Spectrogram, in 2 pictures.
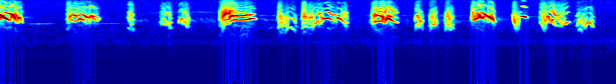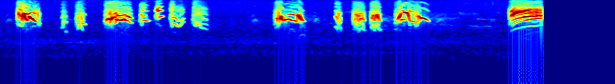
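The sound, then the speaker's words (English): Pine siskin song: a rapid series of many short, high, buzzy chirps and twitters in quick bursts with brief gaps, loud and clear with no voices. “Which is a pine siskin.”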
